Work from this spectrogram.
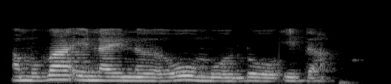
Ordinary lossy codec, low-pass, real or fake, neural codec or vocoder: AAC, 24 kbps; 5.4 kHz; real; none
